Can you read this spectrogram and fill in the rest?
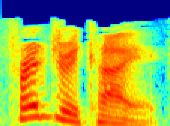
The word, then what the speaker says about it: Friedrich Hayek: Friedrich Hayek.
